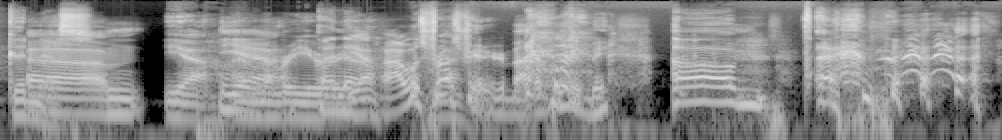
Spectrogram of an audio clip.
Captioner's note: laughs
